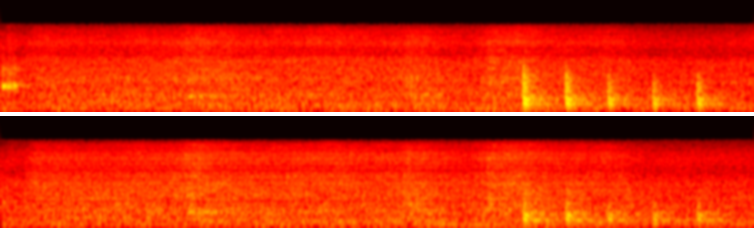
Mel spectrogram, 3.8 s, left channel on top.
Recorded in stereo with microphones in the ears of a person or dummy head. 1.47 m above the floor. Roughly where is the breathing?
Right.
